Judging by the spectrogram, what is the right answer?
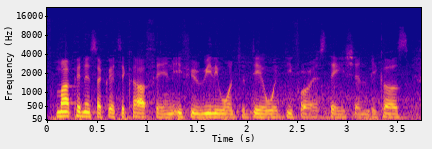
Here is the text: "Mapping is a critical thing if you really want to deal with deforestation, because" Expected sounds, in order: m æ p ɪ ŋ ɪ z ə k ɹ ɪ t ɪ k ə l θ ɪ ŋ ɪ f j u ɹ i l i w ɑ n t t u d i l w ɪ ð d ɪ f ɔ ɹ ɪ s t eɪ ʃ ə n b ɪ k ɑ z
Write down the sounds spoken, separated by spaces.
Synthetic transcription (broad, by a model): m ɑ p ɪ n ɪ s ə k ɹ ɪ t ɪ k ə l f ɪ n ɪ f j u ɹ i l i w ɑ n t t u d i l w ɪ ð d ɪ f ɔ ɹ ɪ s t eɪ ʃ ə n b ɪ k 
